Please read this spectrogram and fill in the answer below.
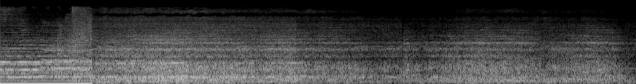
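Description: An electric commuter train passing close by at a street level crossing: a loud rush of wheels on rails that sets in suddenly about a second in and slowly eases off.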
